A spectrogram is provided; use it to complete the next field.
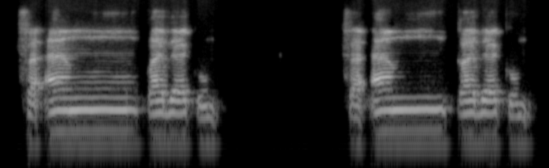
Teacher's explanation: அப்ப எப்படி فأنقذكم فأنكذكم இல்ல فأنكذكம்னா நூனை நாங்க மறைக்கலாம் நூனை பாதி நாங்க மறைச்சு ஓதணும்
